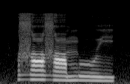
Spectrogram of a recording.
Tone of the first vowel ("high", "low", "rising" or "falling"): low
